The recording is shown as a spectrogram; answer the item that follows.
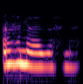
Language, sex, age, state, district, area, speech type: Kashmiri, female, 18-30, Jammu and Kashmir, Shopian, rural, conversation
